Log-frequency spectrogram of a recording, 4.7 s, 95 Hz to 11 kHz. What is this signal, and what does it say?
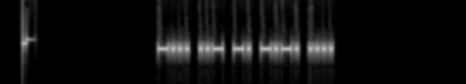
Morse code, heard as a keyed tone, about 36 wpm, 700 Hz. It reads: BUNCH
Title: Five Letter Words - 35wpm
